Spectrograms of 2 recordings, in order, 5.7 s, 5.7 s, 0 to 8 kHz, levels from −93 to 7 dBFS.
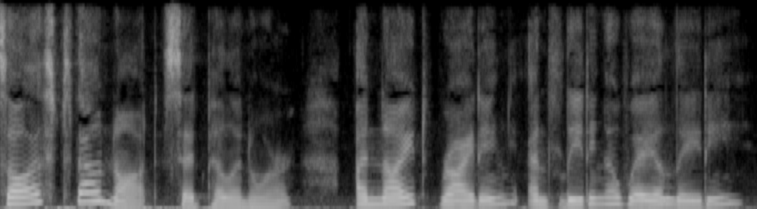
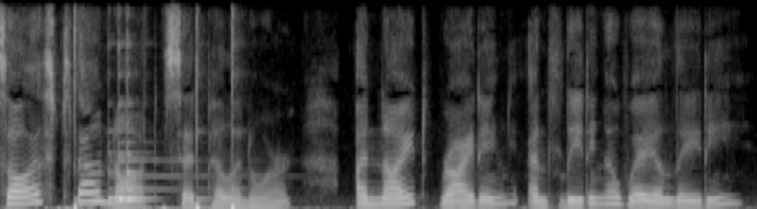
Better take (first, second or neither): first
